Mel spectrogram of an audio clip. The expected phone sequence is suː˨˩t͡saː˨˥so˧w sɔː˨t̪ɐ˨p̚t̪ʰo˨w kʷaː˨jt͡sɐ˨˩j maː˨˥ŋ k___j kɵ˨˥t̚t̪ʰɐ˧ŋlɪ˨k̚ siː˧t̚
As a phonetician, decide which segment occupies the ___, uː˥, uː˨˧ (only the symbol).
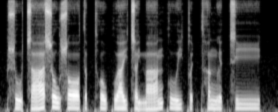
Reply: uː˨˧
